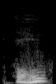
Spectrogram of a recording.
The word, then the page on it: roue: French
